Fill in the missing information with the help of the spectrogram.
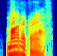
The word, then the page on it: monograph: American English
